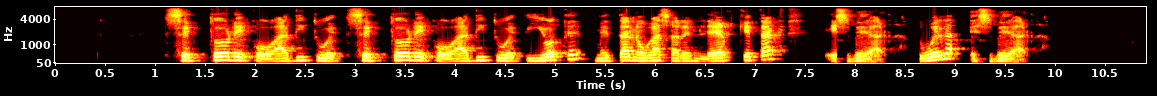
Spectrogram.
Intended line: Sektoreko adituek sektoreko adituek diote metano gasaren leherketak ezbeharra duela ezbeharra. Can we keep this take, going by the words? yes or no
yes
